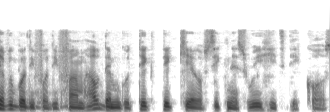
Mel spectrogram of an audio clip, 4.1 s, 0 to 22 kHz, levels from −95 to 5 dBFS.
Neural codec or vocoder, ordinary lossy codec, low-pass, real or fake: none; none; 7.2 kHz; real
